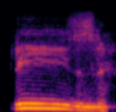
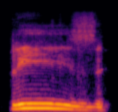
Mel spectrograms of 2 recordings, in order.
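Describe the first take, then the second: No difference in how they are said.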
